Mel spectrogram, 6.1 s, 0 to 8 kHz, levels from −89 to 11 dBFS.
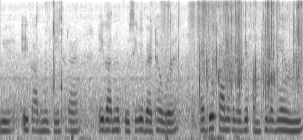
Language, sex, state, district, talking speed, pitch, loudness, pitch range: Hindi, female, Bihar, West Champaran, 200 wpm, 210 Hz, -19 LUFS, 200-225 Hz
